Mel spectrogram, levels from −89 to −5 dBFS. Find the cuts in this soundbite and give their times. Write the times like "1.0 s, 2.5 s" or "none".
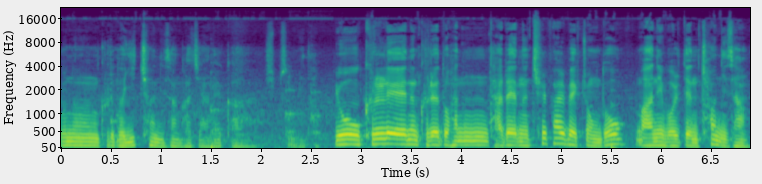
2.7 s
